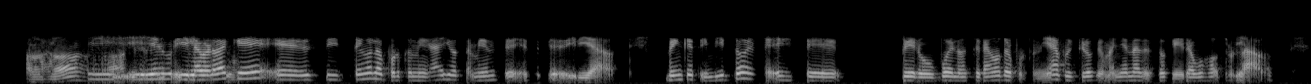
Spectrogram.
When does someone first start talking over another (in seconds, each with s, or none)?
0.9 s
